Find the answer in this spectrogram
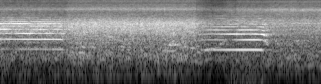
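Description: Waterfall water pouring and splashing close by in a steady loud rush. Over it, a steady horn-like toot is held for about a second twice: at the start and again near the end.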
